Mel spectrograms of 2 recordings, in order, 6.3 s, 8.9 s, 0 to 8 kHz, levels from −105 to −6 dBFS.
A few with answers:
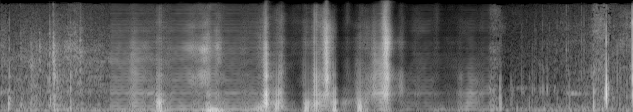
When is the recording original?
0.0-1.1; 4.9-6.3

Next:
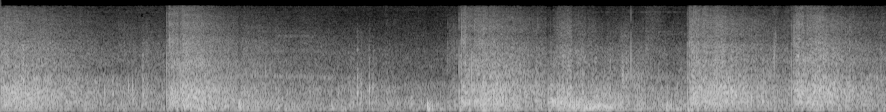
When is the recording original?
1.3-2.7

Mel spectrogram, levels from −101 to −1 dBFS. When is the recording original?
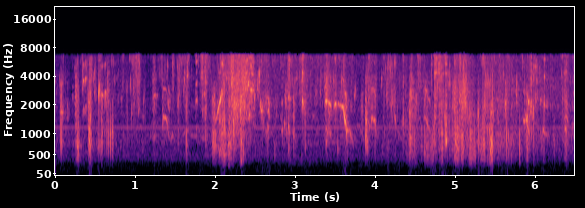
0.0-6.5

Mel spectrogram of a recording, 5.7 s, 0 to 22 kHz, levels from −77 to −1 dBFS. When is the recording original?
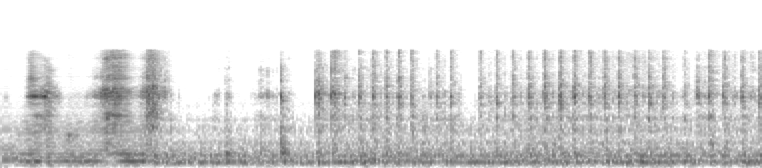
1.1-5.7

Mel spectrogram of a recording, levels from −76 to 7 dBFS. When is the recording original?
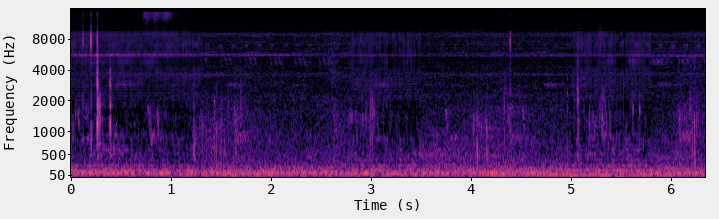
1.3-2.8; 3.5-5.0; 5.8-6.3

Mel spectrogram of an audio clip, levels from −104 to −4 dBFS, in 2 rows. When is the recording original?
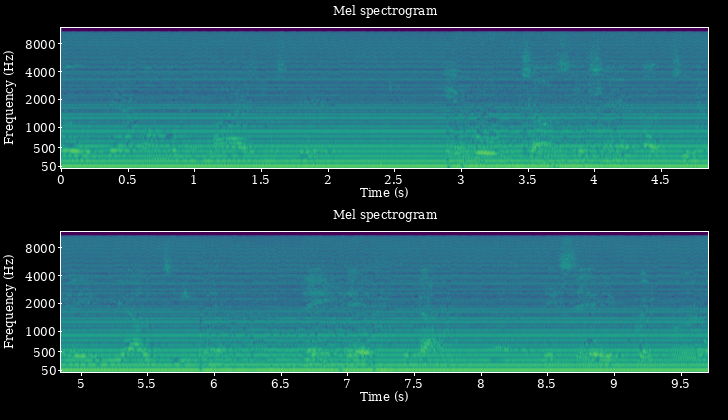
0.0-2.9; 4.2-5.9; 7.2-9.7

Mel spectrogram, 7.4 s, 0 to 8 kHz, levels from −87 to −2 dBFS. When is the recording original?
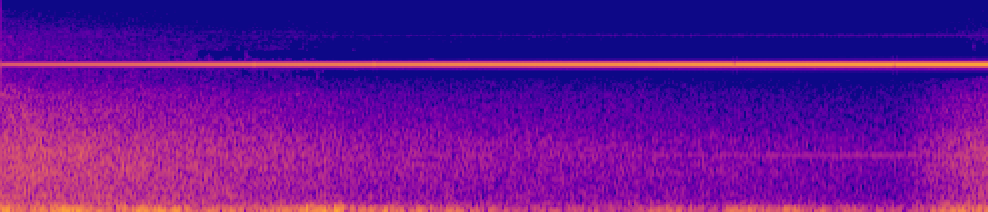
0.0-7.4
